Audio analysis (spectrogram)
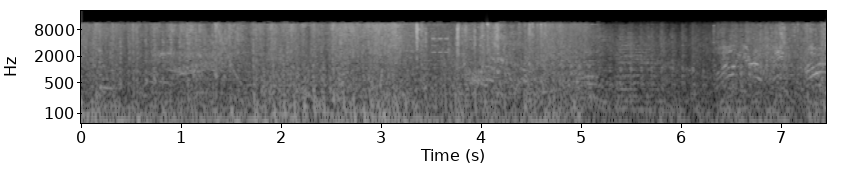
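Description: Dense, continuous gunfire blasts and crashes fill a Guardians of the Galaxy video game battle, loud and relentless with rapid overlapping shots, and voices can be heard within the chaotic mix.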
